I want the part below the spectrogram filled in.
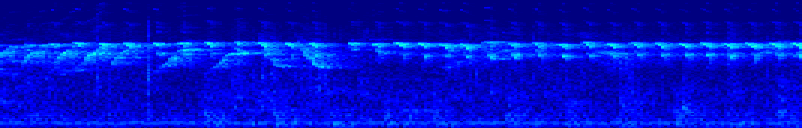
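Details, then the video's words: A white male canary sings a rapid, high, warbling trill of quick repeated notes about three per second, with swooping slurred phrases early on and a faint low hum beneath. "CANARY JANTAN PUTIH"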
